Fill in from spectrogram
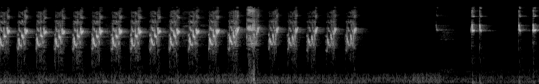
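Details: Lovebird chatter used to provoke other lovebirds into answering: a quick, regular run of sharp high chirps lasting several seconds, then silence broken by two or three isolated clipped notes.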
